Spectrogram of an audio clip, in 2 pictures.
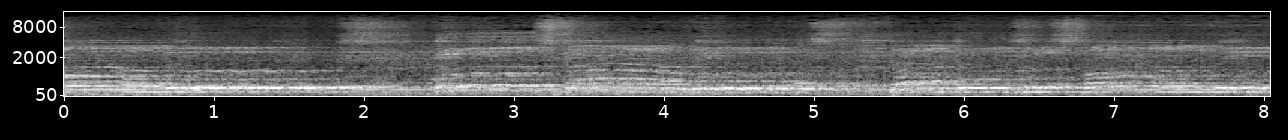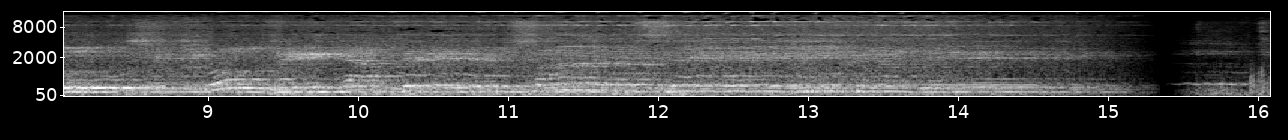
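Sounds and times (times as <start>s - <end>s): choir singing a hymn: 0.0s - 15.7s.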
